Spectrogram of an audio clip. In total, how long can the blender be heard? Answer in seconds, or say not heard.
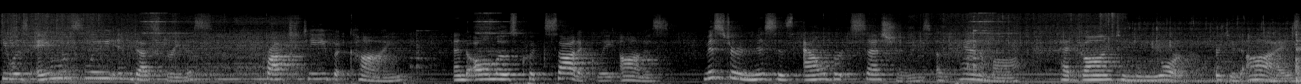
3 s.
